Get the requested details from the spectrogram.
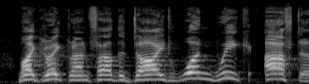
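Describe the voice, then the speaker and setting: A man speaks at a fairly slow pace in a Welsh accent, his tone bright and sharp, on a very clean recording with a silent background. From Wales (Cardiff). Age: 60s. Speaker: trade union leader. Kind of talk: lecture.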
